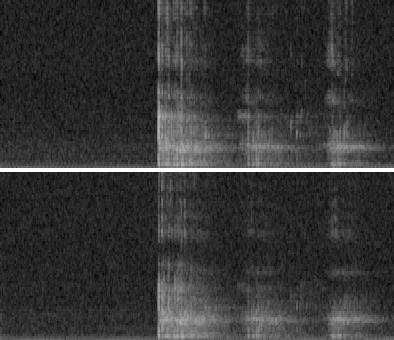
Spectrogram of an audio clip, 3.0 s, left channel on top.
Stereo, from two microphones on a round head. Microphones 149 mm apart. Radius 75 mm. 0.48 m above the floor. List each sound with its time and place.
1.2 s chewing: 75° left (ahead or behind), 4 m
